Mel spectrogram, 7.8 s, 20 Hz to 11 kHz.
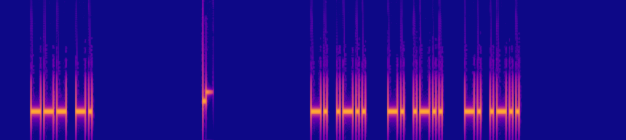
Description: Morse code, heard as a keyed tone, about 30 wpm, 700 Hz. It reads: ON NL NL NL
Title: Canadian Provinces and Territories - Repeated 3x - 30wpm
